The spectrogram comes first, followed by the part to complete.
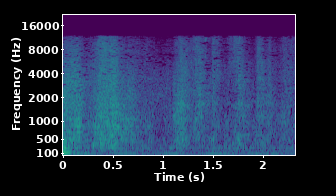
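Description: Rustling and shuffling of lightweight fabric hiking gear and stuff sacks being handled while a backpack is packed, in a few short bursts.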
